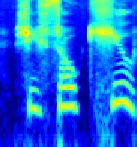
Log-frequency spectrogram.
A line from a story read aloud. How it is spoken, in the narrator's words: whispered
